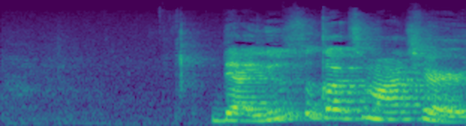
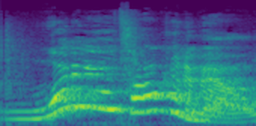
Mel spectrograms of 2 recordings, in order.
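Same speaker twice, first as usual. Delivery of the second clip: high-pitched, incredulous question; 11 semitones higher than usual. Retold or imitated. Girlfriend reacting to his sister's advice, high and incredulous. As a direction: act out disbelief, voice leaping up.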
